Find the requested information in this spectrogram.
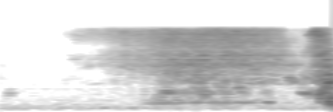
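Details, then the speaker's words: A soft airy hiss swells over about a second and then cuts off: one breath cycle of the speaker's own mechanical ventilator, heard while talking. "hello everyone that noise you're hearing is my ventilator and welcome to page turners"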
